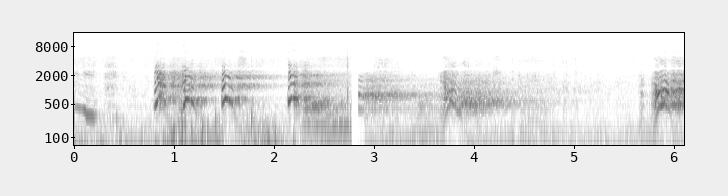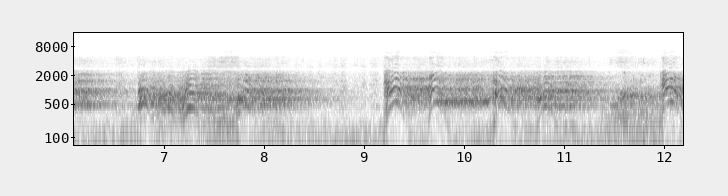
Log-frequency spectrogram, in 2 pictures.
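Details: Dogs at a Hooksett, New Hampshire dog daycare on 01 02 2016 bark together in loud, dense bursts. Rough, noisy barks overlap into long sustained stretches, with a quieter lull near the middle before the chorus surges again.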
